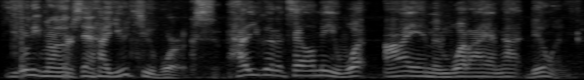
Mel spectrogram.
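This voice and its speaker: A man's voice: on the high side, fast talker, a little mellow. A man hosting a casual livestream, talking in a blunt, slangy, profane way. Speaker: livestream host. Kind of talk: casual livestream chat and commentary. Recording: noisy recording with car sounds.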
